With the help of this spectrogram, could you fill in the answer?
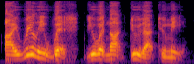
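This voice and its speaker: A man's voice: high-pitched, very animated, moderate pace, breathy edge, no echo, pitched above the performer's own voice, full character voice. A man voicing a precise, exasperated know-it-all robot in a children's storybook, with a stiff synthetic tone and clipped, pedantic delivery.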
